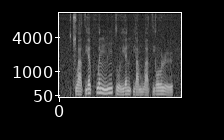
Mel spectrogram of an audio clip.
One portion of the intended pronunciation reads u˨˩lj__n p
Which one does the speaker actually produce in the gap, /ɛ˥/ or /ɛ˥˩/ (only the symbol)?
ɛ˥˩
